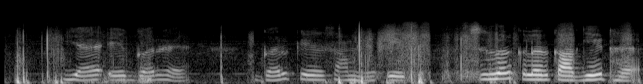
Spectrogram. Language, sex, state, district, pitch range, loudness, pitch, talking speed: Hindi, female, Haryana, Charkhi Dadri, 190-225 Hz, -20 LUFS, 205 Hz, 120 wpm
